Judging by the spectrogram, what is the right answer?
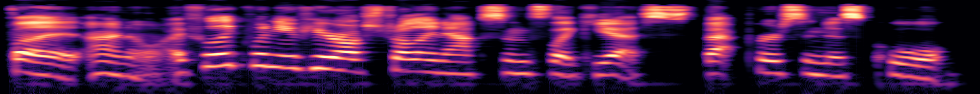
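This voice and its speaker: A young woman with a slight Southern US accent co-hosting a casual podcast. Her voice sits a little high, and she keeps the conversation moving in a friendly way. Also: lively intonation, normal speed. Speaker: podcast co-host.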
